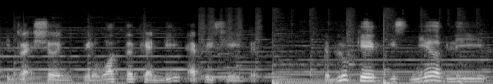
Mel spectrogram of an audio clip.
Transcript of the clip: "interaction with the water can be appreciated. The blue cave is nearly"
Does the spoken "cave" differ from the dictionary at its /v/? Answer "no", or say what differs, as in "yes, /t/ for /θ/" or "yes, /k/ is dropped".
yes, /p/ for /v/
